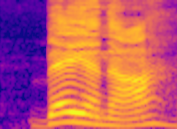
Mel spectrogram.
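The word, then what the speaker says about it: Baanah: The name of the one was Baana, is how you say it,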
